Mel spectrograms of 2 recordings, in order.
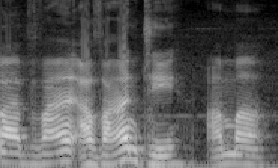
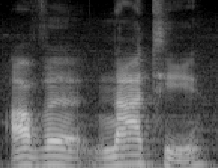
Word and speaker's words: Avenatti: And also Michael Avanti, Michael Avenatti. There we go. Now I remembered how to pronounce his name.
